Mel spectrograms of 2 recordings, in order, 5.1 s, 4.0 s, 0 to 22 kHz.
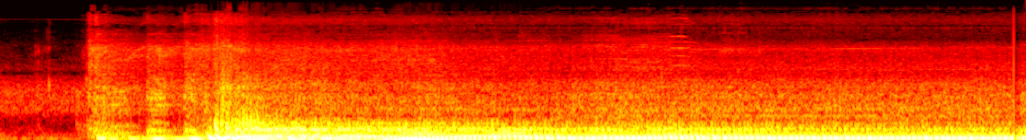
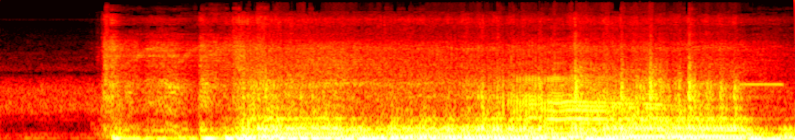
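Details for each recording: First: Mazdaspeed 3, cylinder 3 misfire chase, after swapping coil packs between cylinders 3 and 2: brief crank, catches cleanly, steady even idle, no rough idle or stalling, sounds way better; normal start. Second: Mazdaspeed 3 with cylinder 3 misfire code, after reinstalling spark plug (plug looked white, owner suspects lean): cranks and catches, then uneven lumpy stumbling idle, sounding even worse; rough running at startup from misfire.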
